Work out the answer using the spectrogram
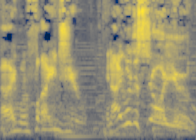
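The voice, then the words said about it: Scary menacing voice. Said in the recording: “you gotta do a scary voice, too”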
